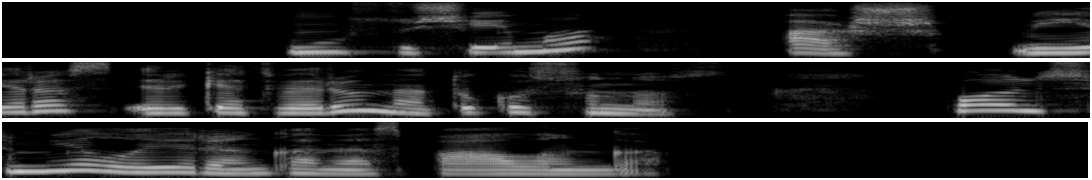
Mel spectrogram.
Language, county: Lithuanian, Vilnius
